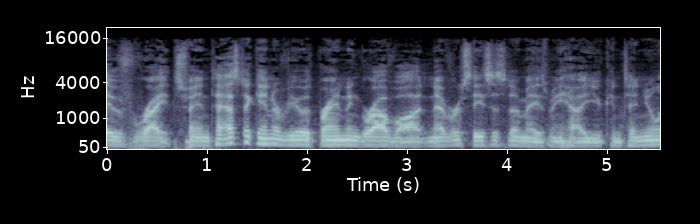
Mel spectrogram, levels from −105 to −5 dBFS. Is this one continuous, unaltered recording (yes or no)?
yes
